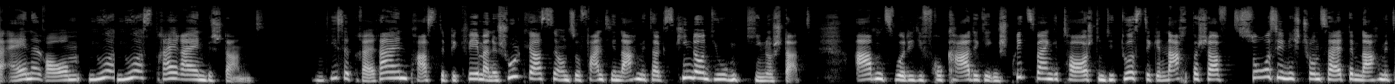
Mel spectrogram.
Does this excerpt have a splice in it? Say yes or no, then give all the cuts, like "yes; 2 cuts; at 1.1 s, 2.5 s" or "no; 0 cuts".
yes; 1 cut; at 1.1 s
